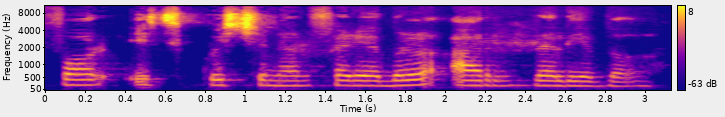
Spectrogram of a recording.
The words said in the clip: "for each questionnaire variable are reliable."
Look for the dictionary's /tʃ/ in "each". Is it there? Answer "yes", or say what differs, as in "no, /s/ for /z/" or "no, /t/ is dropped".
no, /s/ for /tʃ/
